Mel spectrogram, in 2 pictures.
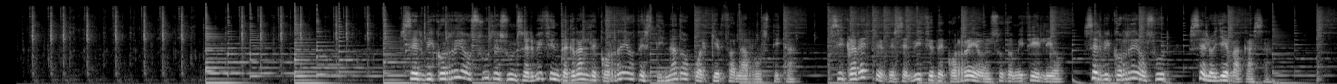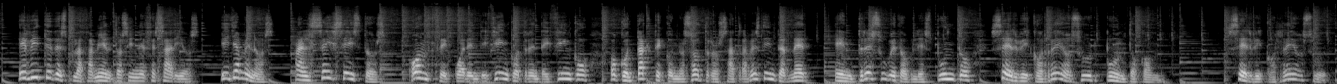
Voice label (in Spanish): Ejemplos de cuña Publicitaria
